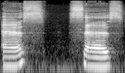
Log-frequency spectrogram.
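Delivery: very slow, hissing the final S; slow sentence drill. Shown as a demonstration. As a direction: say S says S slowly for kids to echo. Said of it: "Now make the sentence".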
